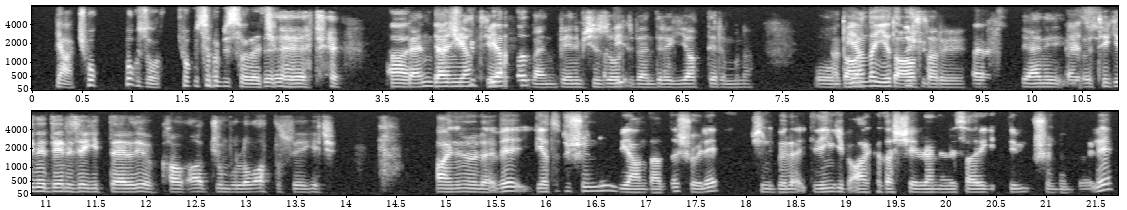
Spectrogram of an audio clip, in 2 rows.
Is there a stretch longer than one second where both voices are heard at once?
Yes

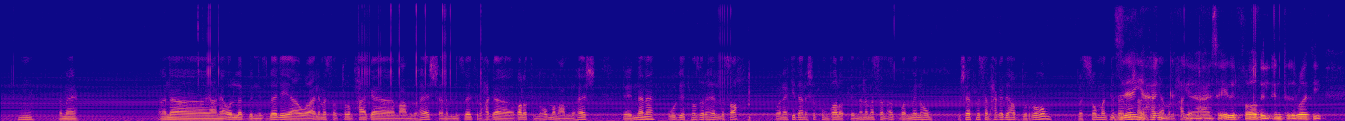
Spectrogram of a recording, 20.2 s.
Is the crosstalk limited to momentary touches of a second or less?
No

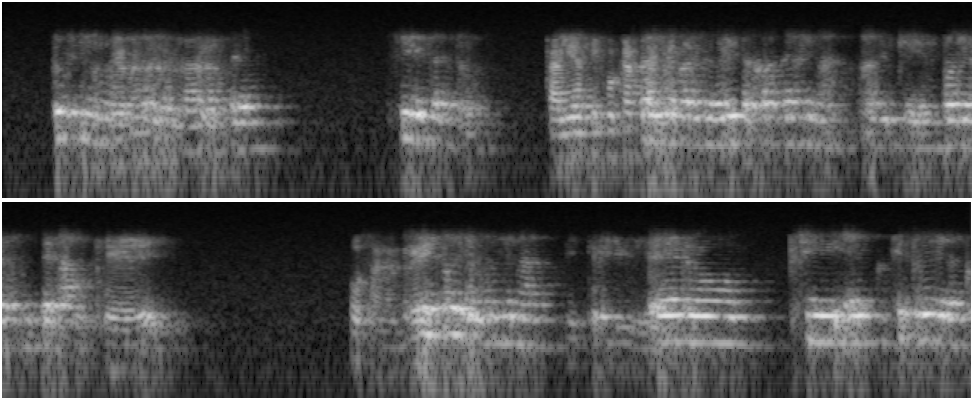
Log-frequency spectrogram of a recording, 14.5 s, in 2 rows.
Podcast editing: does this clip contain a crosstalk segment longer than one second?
Yes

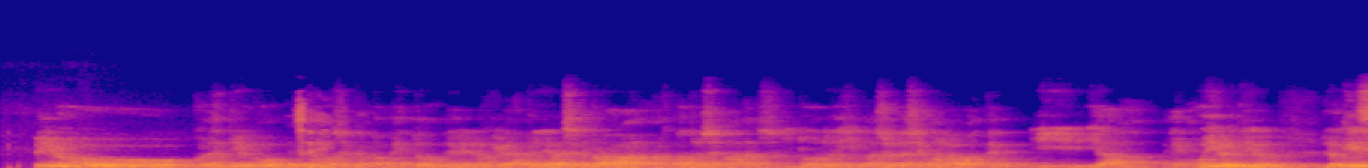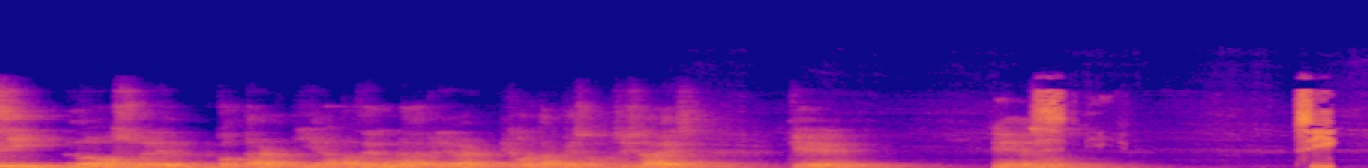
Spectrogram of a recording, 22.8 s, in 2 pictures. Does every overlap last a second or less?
Yes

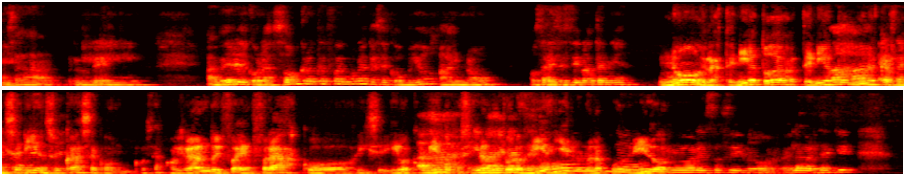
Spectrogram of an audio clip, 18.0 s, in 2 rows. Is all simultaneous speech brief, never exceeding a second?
No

